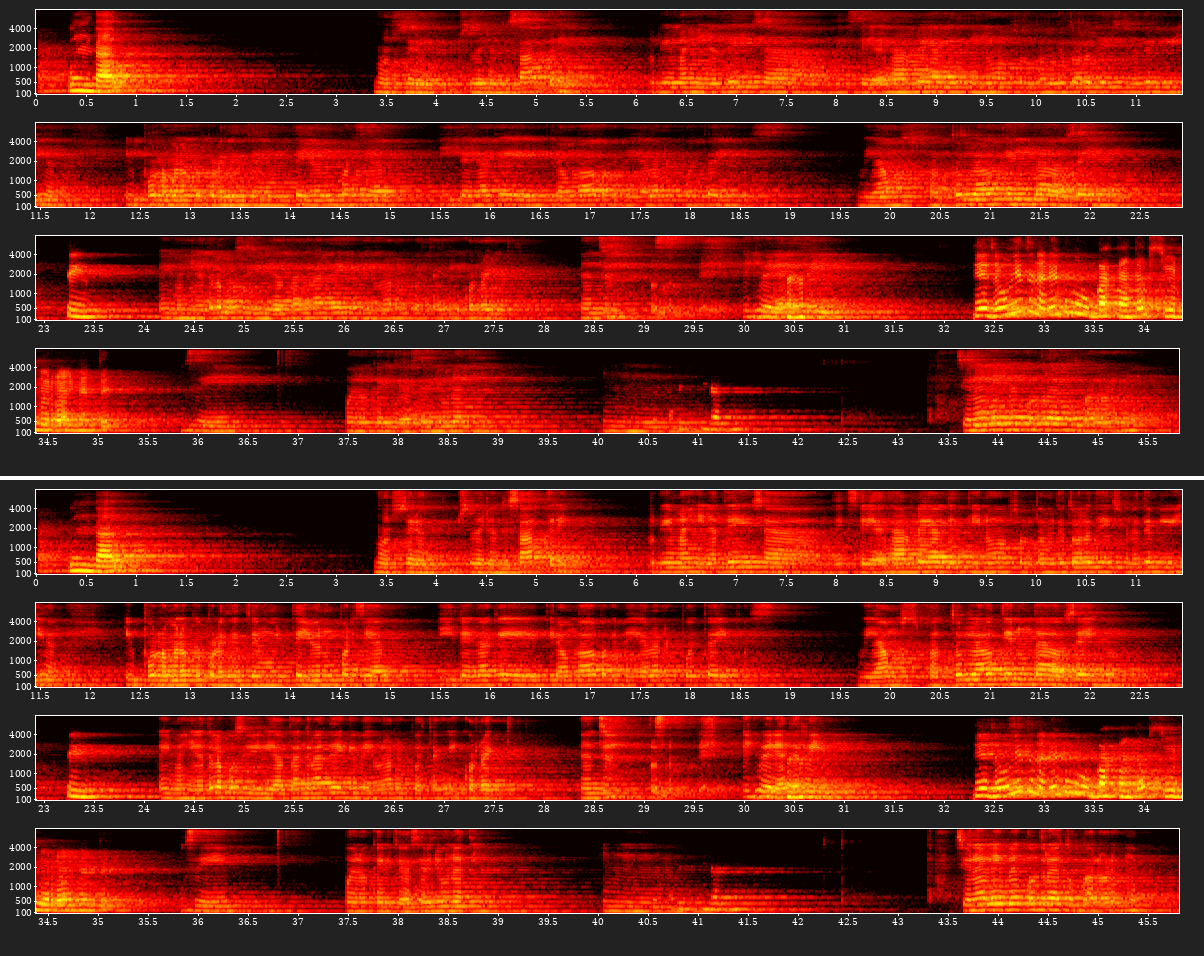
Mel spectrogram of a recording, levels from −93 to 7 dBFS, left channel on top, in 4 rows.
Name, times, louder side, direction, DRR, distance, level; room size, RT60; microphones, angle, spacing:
voice 1, 0.3-1.0 23.2-23.5 30.4-30.6 32.3-35.1 40.7-41.4, left 1 dB, 45° left, 6 dB, 1.6 m, -23 dB
voice 2, 3.4-4.0 4.2-5.4 6.1-12.1 12.3-15.0 15.5-18.8 19.7-22.4 24.1-27.5 28.3-28.8 29.0-29.2 29.5-30.9 35.8-36.4 37.4-38.9 40.0-40.9 43.6-45.4, right 1 dB, 90° right, 3 dB, 4.2 m, -32 dB
25.0 x 15.5 x 9.2 m, 2.5 s
head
